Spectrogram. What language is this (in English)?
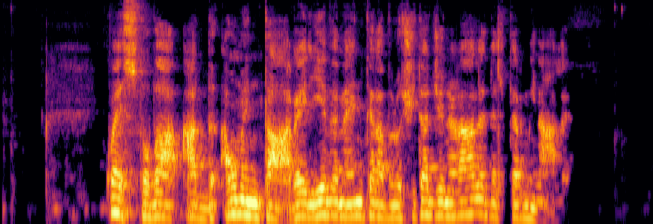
Italian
